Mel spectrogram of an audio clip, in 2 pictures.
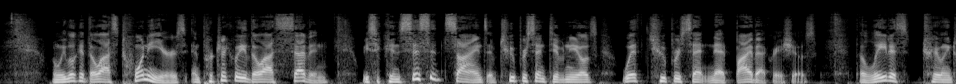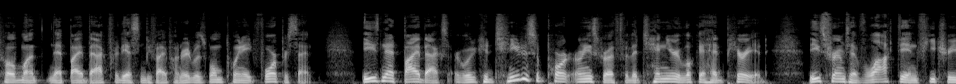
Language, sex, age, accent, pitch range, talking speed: English, male, 30-49, American, 100-135 Hz, 190 wpm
